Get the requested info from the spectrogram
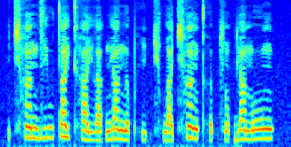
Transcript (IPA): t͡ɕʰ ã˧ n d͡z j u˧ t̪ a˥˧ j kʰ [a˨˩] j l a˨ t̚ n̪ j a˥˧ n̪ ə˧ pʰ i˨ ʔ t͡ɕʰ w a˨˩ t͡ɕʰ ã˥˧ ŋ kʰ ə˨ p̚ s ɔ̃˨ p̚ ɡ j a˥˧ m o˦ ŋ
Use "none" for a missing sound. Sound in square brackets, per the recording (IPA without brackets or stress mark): a˨˩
